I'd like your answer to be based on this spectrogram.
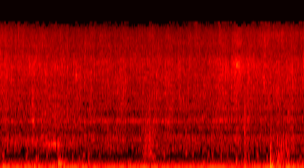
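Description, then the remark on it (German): Bell peppers sizzle steadily as they are fried in a hot frying pan and stirred now and then, a continuous crackling hiss with small pops and an occasional clink of stirring, no voices. “hört die Paprika schön brutscheln.”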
